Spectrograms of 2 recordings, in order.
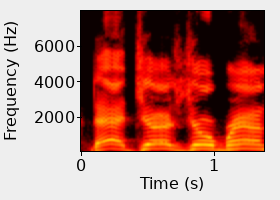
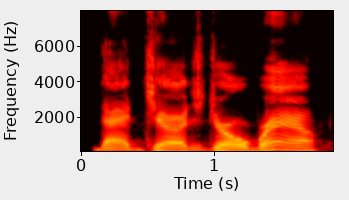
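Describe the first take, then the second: First: Said in the usual way. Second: Slow, lower drawn-out "Brown" in a lightly put-on Southern accent; a hint of Judge Joe Brown's drawl, slow and low; mimicking Judge Joe Brown. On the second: Telling friends about a TV judge, lightly imitating his accent slowly. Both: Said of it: "strongest accent I ever seen".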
